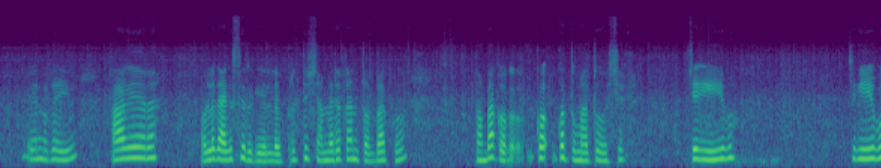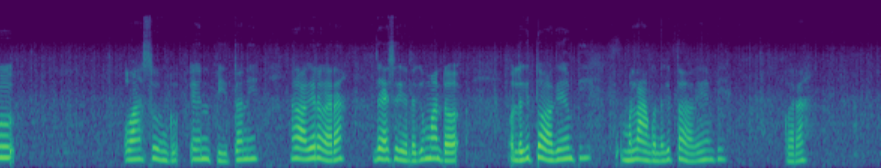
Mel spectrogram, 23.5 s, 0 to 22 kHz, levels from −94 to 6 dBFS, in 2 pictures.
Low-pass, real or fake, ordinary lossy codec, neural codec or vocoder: 14.4 kHz; real; none; none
